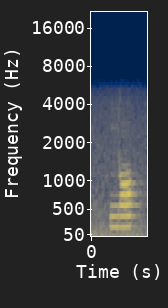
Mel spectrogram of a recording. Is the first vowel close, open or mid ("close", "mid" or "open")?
mid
